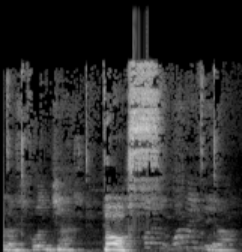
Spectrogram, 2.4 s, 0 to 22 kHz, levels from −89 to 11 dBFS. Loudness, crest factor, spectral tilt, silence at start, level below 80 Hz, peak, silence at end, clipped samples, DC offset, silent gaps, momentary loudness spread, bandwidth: -10 LUFS; 16 dB; -2 dB/octave; 0 s; -64 dBFS; 0 dBFS; 0.1 s; under 0.1%; under 0.1%; none; 21 LU; over 20 kHz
